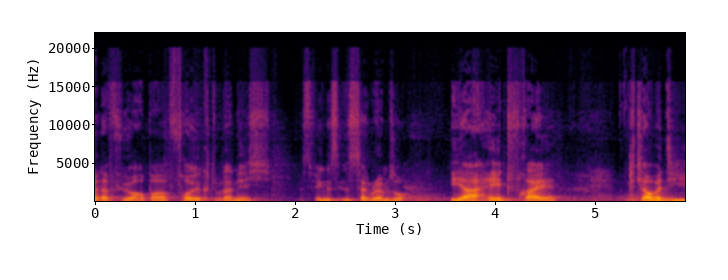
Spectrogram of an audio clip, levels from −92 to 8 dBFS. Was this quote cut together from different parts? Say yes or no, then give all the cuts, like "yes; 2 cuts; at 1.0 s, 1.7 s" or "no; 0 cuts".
no; 0 cuts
